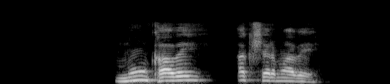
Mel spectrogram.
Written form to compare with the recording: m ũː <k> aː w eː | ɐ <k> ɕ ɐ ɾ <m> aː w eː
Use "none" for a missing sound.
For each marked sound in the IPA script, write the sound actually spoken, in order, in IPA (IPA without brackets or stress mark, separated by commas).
kʰ, k, m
